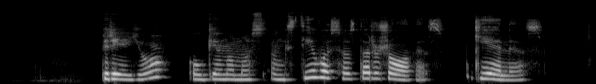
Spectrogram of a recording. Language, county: Lithuanian, Telšiai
